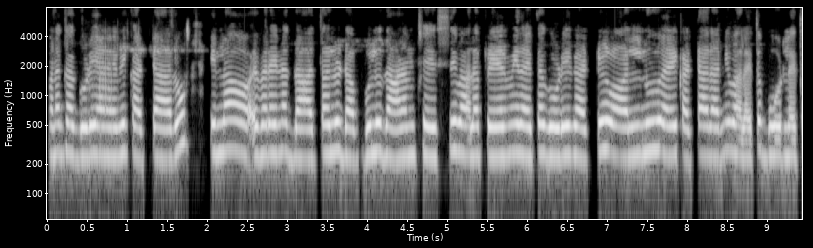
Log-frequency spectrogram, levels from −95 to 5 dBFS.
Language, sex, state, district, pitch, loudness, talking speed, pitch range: Telugu, female, Telangana, Nalgonda, 245 Hz, -12 LUFS, 145 wpm, 235-255 Hz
